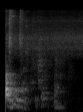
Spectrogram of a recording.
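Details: Schnauzer dog barking out of excitement on grooming day: one sharp, loud bark followed by two softer, shorter barks within about a second, then quiet.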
